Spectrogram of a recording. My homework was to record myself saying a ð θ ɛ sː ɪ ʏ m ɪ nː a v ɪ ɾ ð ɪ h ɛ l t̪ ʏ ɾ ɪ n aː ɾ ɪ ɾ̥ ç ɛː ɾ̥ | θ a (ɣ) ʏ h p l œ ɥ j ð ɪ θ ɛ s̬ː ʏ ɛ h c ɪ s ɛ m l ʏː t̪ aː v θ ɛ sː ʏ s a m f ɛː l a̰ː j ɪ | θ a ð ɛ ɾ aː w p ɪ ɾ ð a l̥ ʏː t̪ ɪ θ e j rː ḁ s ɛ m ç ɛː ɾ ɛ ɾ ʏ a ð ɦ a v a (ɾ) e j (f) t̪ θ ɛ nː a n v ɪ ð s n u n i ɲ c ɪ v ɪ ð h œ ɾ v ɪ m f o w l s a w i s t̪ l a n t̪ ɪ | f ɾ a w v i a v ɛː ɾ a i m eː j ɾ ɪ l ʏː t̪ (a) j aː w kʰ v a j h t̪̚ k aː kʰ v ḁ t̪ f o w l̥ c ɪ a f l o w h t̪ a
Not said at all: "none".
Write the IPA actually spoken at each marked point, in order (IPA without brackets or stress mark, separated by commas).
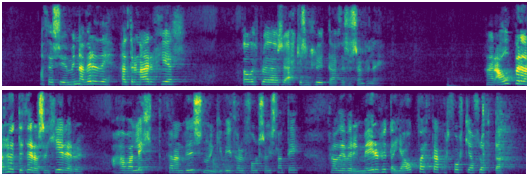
w, l, h, a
